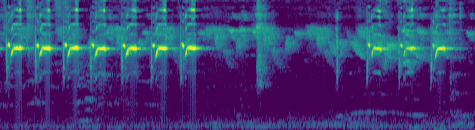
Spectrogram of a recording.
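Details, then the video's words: Bar-winged prinia song used for bird training and luring: seven loud, sharp chips at about three per second, then a stretch of softer rustling sound, followed by a few more high chips. "Ciblek Sawah Gacor Cocok Buat Masteran dan Pikat"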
